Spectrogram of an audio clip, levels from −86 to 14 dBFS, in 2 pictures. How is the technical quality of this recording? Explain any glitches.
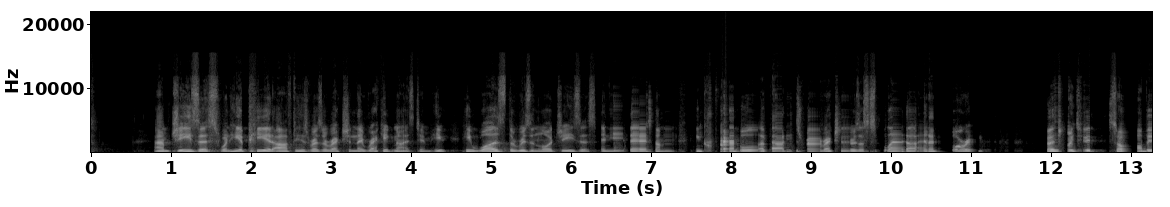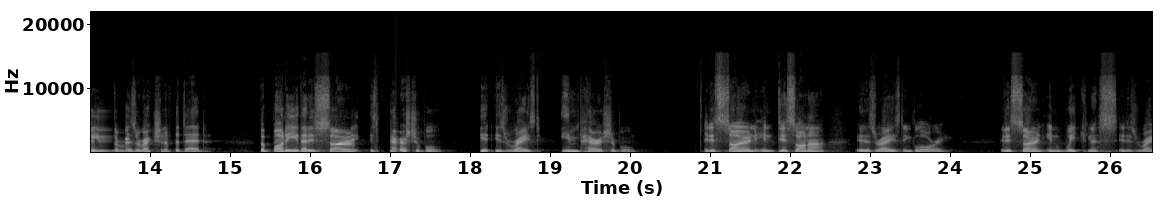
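The recording has two stretches of repeated packet loss (robotic sound).

From 6.49 to 13.70 s, just before "of the dead", dozens of packets went missing. Each hole was patched by stretching the preceding sound, covering nearly half the span, with gaps up to 193 ms. The result is choppy speech with pieces missing.

From 16.28 to 18.02 s, between "body that is" and "it is raised imperishable", the same repeated loss returns more lightly. About 30% of that span is concealed, with gaps up to 76 ms, leaving a briefer, choppy stutter.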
